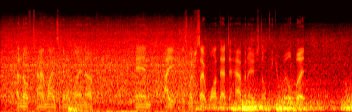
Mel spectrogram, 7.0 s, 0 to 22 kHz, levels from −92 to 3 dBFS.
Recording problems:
rain or running water; very loud; throughout; 4 dB above the speech

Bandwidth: 15 kHz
